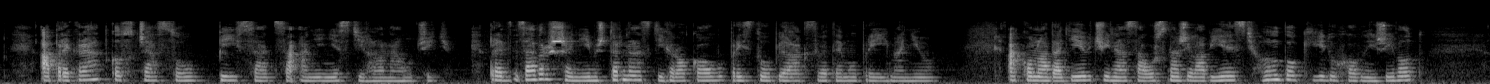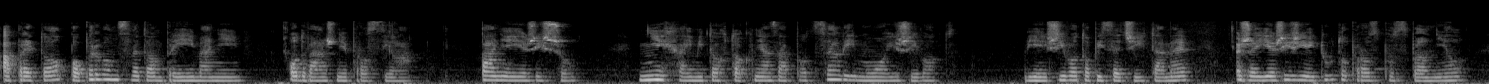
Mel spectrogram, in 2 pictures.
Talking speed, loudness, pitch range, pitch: 110 wpm, -26 LUFS, 170-190 Hz, 180 Hz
